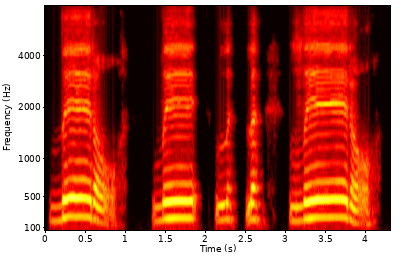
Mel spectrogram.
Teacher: the word little is such a beautiful word because it has the light L at the beginning and it has dark L at the end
